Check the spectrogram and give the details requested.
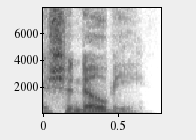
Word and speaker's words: shinobi: This is interesting and all, but still I failed to see how you're being a shinobi.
